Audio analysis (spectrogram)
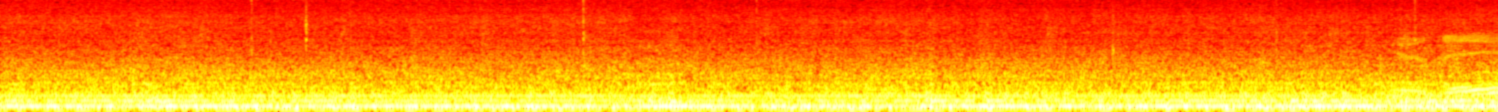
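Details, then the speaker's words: Kenmore electric washer-dryer laundry center (belt and tensioner pulley system) spinning near full speed: steady low hum with drain pump still running, smooth and balanced, no knocking; healthy spin. "You can still hear the drain running, but it's got a nice fast spin, smooth and balanced."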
